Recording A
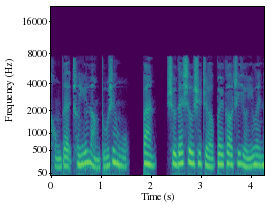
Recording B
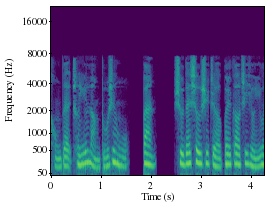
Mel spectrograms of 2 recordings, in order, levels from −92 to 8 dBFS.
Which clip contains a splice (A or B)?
A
